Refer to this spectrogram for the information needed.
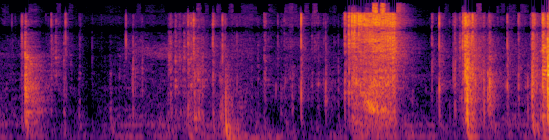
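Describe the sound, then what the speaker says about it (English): Tape being torn off a roll to seal folded paper, several short ripping bursts including one longer loud tear, close up with no talking. "And then I'm going to tape that shut."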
